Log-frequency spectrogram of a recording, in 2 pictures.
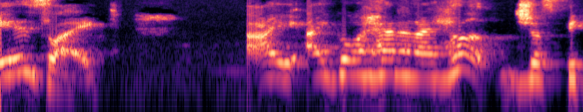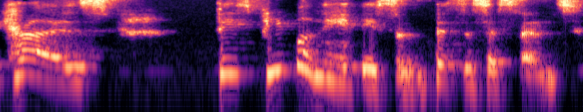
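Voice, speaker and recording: Noticeable background noise runs behind a woman's speech. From Jamaica. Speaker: flight attendant and company founder. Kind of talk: TV interview. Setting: video call.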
